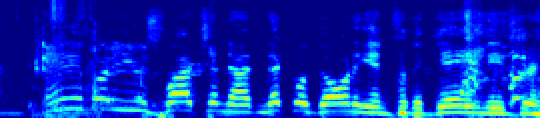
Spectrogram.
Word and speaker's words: Nickelodeon: That Nicodonian Nickelodeon thing I could not get into people all over the place. Okay, we get the point. Yes. So that that's him mispronouncing Nickelodeon and saying Nickelodeon.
